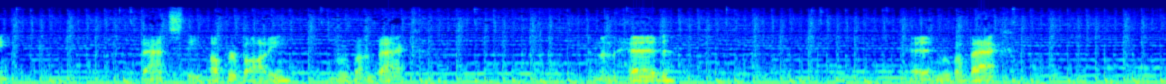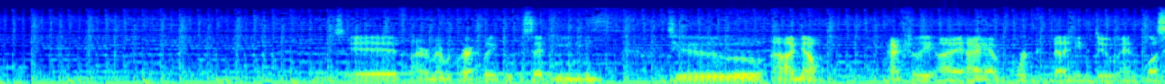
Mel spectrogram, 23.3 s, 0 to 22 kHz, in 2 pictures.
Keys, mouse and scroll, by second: 1.3 right click, 3.2-4.7 drag, 6.3 click, 8.2 right click, 8.8-10.1 drag.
